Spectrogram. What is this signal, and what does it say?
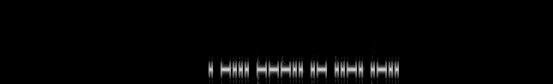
Morse code, heard as a keyed tone, about 40 wpm, 700 Hz. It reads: EB8AFL
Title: DXCC-100 Call Signs - 6 Characters - Repeated 2x - 40wpm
